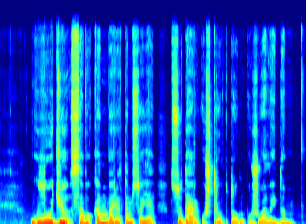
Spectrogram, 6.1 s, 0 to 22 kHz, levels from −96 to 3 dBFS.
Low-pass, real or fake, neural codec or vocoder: 19.8 kHz; real; none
